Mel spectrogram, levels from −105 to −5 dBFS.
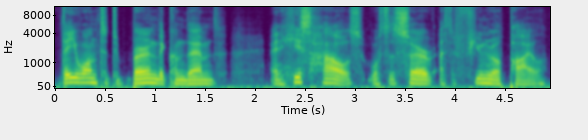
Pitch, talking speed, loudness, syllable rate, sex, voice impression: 125 Hz, 195 wpm, -18 LUFS, 5.3 syllables/s, male, masculine, adult-like, slightly refreshing, slightly sincere, slightly unique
